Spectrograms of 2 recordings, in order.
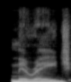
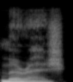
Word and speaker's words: mirage: "Mirrage and marriage." "1,000 I a G is pronounced Mirage," said Valency shortly, picking up her tea and her beans.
